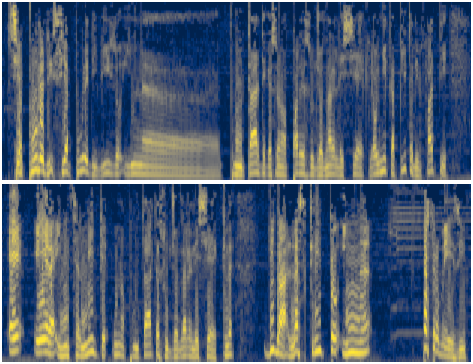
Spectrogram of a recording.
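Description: A man's voice: fairly high pitch, animated, moderate pace, dark tone, dry recording, soft background music. A man in casual conversation retelling and explaining a classic novel, rambling with many restarts.

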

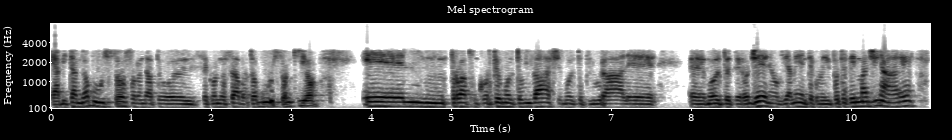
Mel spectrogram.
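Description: A man speaking on speakerphone over a phone line as a guest activist in a radio interview, halting with many pauses and fillers. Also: medium pitch, breathy edge.

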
